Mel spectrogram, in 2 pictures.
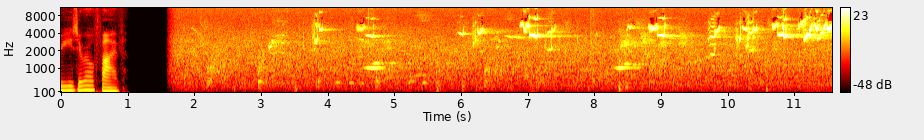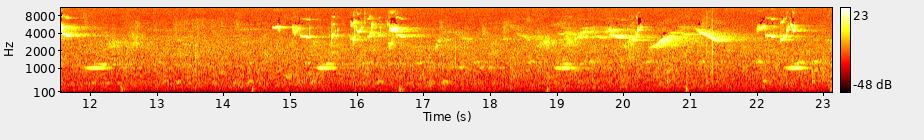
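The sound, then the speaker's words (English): A yellow-faced or yellow-headed parrot calls naturally with high, thin, musical notes, repeated many times at irregular intervals over a steady, quiet background hiss. “Yellow-faced or yellow-headed parrot calling naturally.”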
